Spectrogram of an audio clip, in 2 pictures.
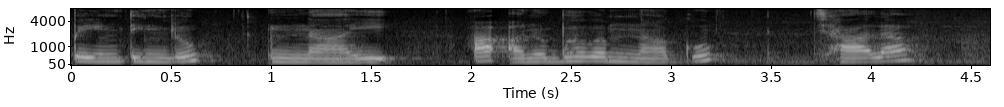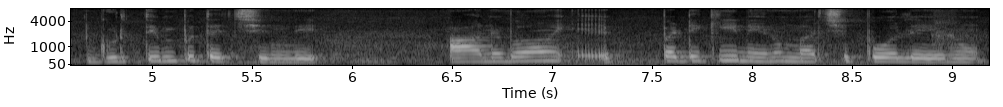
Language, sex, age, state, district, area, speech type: Telugu, female, 18-30, Telangana, Nirmal, rural, spontaneous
